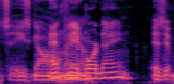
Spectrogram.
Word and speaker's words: Bourdain: Bourdain. Is it Bourdain? Mm-hmm. Yeah. Adler knows because I didn't realize what Adler was very upset about this. This is Anthony Bourdain, CNN host and celebrity chef.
